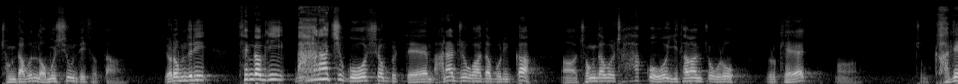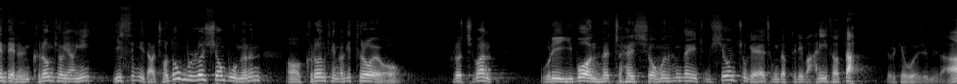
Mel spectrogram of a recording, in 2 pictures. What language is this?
Korean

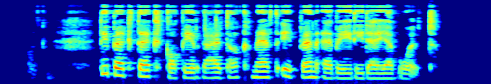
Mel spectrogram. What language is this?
Hungarian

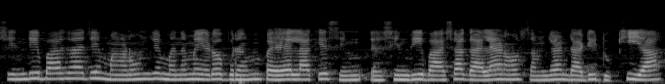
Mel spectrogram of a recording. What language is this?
Sindhi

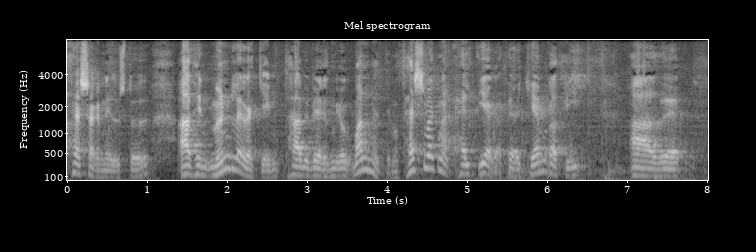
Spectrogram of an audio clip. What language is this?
Icelandic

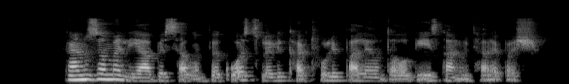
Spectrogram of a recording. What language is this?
Georgian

